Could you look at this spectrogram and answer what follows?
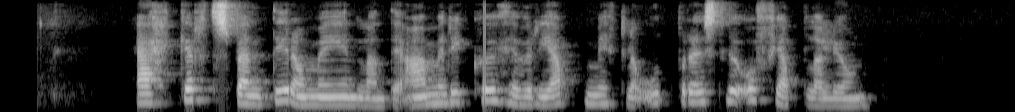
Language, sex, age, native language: Icelandic, female, 40-49, Icelandic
